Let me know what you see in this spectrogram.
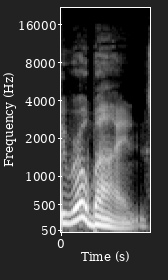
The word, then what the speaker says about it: Robyn: This time you heard a vocal version, also on Cameo, number 396, made July 29, 1923, sung by Willie Robine, spelled R-O-B-Y-N, but pronounced Robine.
